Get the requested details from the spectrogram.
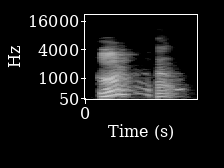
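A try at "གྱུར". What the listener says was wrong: Almost gyur. There is also the yatak keeps that y in between the ga and the u. So gyur, gyur. Good, almost gyur.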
